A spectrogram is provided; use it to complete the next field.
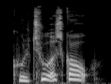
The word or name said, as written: kulturskov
